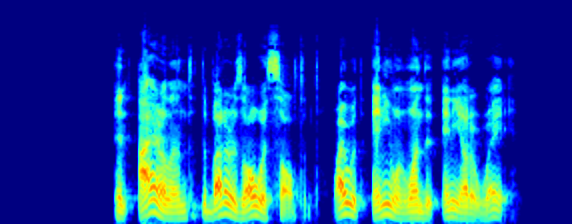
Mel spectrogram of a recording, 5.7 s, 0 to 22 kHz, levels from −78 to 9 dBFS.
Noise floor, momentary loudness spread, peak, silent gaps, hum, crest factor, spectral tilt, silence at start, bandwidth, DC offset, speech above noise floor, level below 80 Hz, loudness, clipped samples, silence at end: -83 dBFS; 11 LU; 0 dBFS; none; none; 18 dB; -3.5 dB/octave; 1.15 s; 13 kHz; under 0.1%; 67 dB; -60 dBFS; -16 LUFS; under 0.1%; 0.65 s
